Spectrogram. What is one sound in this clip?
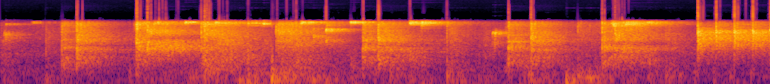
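A squash ball smacks off rackets and walls, echoing in a hard-walled court.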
